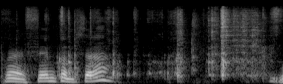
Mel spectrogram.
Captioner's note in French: cliquetis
